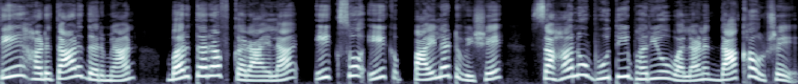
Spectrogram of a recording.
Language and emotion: Gujarati, neutral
